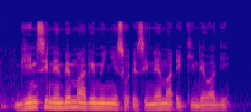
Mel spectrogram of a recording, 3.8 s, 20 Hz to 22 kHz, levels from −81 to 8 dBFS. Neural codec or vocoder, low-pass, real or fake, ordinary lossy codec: none; 10.8 kHz; real; none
